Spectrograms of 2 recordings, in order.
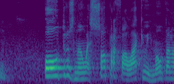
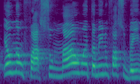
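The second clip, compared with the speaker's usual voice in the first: mock quote; 8 semitones higher, 8 dB louder than usual. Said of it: "é aquela história".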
